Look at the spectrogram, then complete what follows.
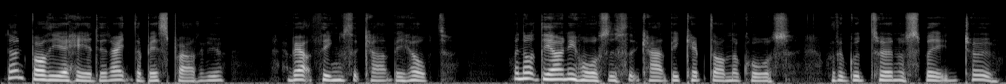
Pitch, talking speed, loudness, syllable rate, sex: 190 Hz, 195 wpm, -18 LUFS, 5.2 syllables/s, female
